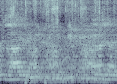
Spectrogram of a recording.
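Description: A voice chanting Thai Buddhist blessing verses in long, drawn-out held notes that step from one pitch to the next.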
